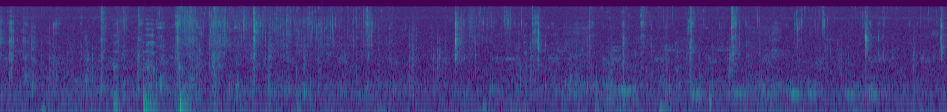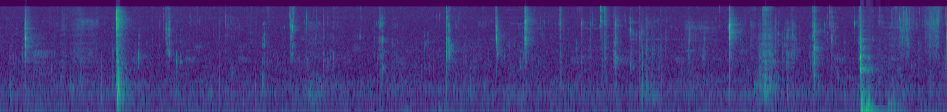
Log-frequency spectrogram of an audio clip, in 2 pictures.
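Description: Close-miked chewing of mutton curry and biryani eaten by hand, with many small wet clicks and smacks throughout. A sharp click comes about halfway through, and a loud low thump near the end.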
